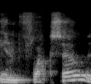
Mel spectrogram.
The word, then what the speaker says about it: Influxo: director and now you're the the director at Influxo. Did I pronounce that correctly?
